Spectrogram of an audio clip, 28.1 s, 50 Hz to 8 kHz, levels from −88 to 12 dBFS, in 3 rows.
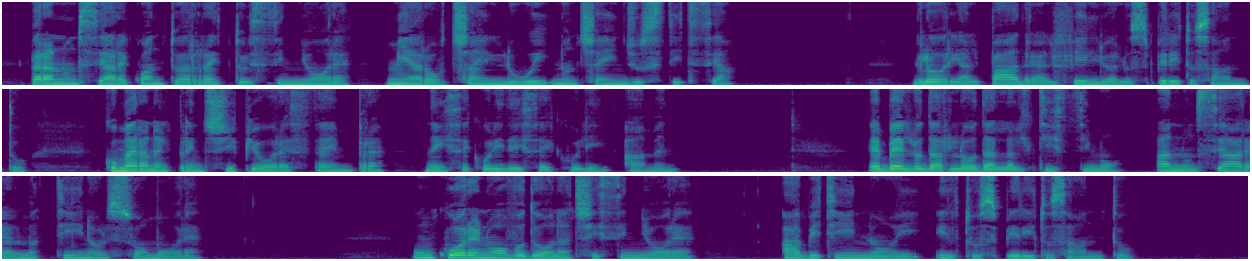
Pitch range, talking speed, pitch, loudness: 190-210 Hz, 125 wpm, 195 Hz, -28 LUFS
